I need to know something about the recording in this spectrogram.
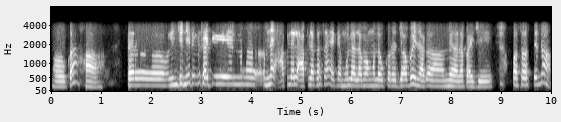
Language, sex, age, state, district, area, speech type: Marathi, female, 45-60, Maharashtra, Yavatmal, rural, conversation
